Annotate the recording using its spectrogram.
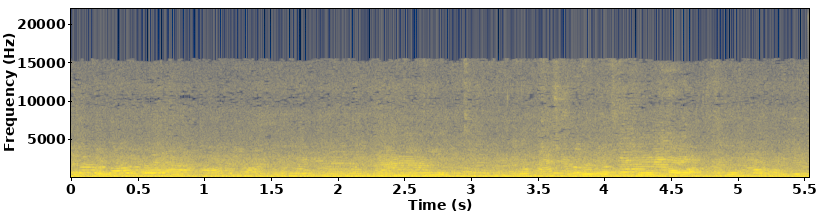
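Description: Loud music with singing plays through a loudspeaker.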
